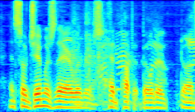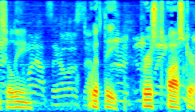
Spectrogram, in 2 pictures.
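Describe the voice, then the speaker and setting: A man talks at a moderate pace with ordinary pitch variation and a fairly low pitch. Noticeable background noise runs behind him. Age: 70s. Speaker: puppeteer. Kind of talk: interview. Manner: halting.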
